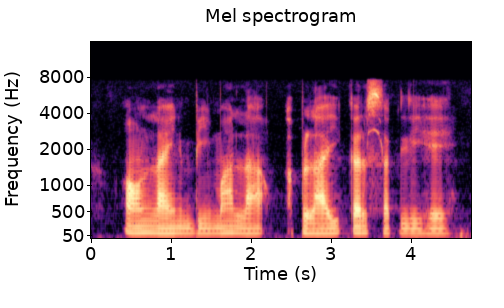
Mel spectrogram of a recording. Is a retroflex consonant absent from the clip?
yes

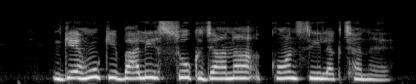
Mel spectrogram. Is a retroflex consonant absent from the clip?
yes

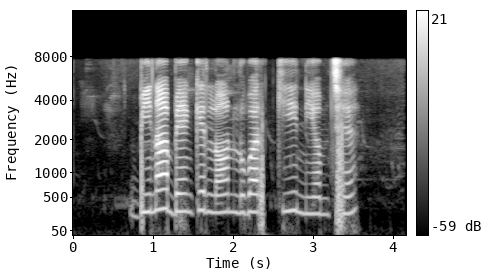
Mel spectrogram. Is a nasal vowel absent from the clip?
yes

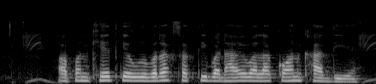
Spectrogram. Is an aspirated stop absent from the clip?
no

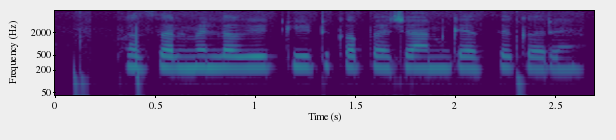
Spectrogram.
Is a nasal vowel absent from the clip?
no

